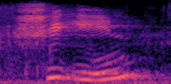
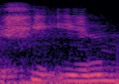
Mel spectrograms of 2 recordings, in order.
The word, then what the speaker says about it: Shein: So, ito pala yung binili ko sa Shein, or yun ang alam kong pronunciation kasi Shein, but ang correct yata na pronunciation nito is Shine.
